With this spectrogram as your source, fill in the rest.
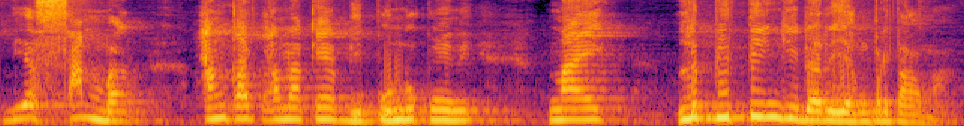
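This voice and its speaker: A man preaching a sermon in a church, animated and conversational, mixing casual slang with scripture and breaking into sudden loud bursts. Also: very high voice, a little fast. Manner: casual street slang mixed with scripture reading. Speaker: pastor.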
